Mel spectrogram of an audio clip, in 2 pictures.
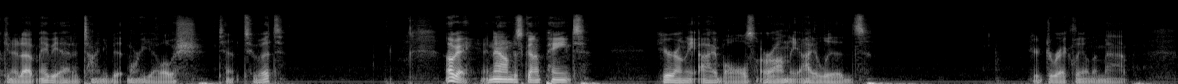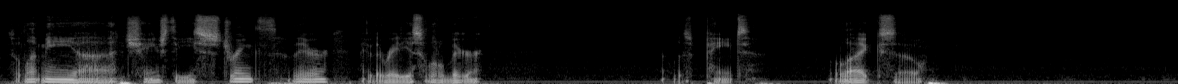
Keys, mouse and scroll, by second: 0.7 click, 2.8 click, 5.2 click, 11.3-12.4 scroll up 1, 12.4-13.8 scroll down 1, 13.8 click, 15.6 click, 16.7 click, 21.8 click.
